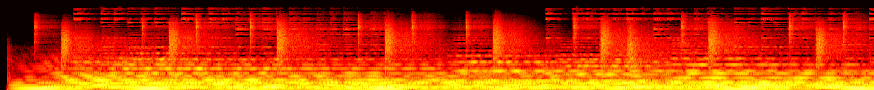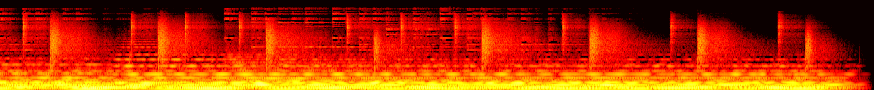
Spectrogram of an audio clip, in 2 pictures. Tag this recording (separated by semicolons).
games; videogame; indiegamedev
